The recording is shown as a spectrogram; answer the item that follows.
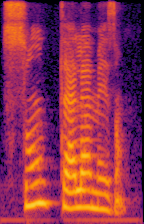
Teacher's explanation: normally I would never pronounce this final T here of sont. But because the next word starts with a vowel, I'm doing it. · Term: liaison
